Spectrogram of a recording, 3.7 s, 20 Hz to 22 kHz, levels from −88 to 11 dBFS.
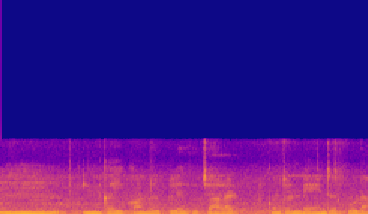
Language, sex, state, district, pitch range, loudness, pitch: Telugu, female, Andhra Pradesh, Krishna, 210-220 Hz, -16 LUFS, 215 Hz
